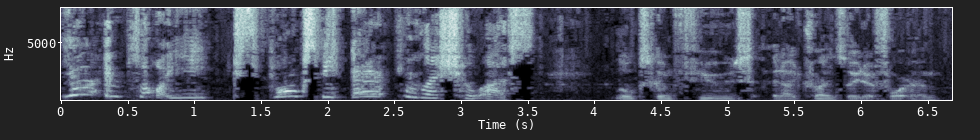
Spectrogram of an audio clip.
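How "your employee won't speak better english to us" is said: high, loud complaint; complaining mother. A narrator's reading. Mother complains to the boss about waiter, high and indignant.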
